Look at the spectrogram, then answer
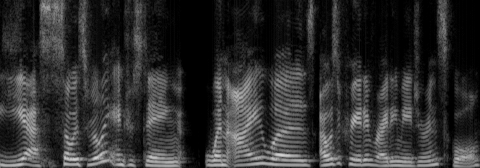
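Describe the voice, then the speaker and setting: A woman talks at a moderate pace in a plain, everyday voice. Her pitch is fairly high, with ordinary pitch variation. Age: 40s. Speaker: podcast guest sharing personal story. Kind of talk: conversational interview.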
